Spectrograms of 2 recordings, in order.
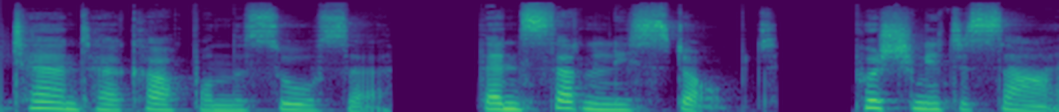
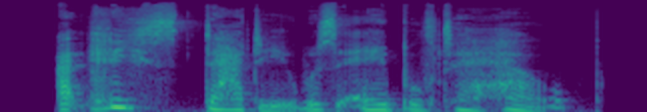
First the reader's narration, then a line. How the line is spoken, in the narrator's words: she whispered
